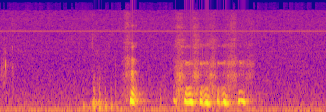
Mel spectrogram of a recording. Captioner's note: laughing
